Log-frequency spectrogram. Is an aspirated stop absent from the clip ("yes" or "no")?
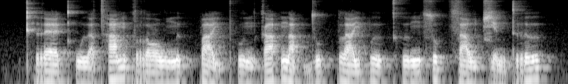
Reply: no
